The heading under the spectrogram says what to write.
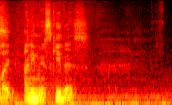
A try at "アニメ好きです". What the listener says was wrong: I think, the way you say anime, it's a bit like, not flat, and it needs to be flat.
